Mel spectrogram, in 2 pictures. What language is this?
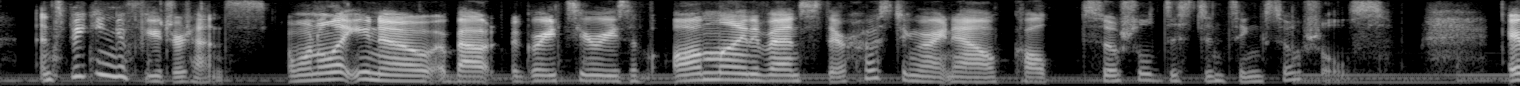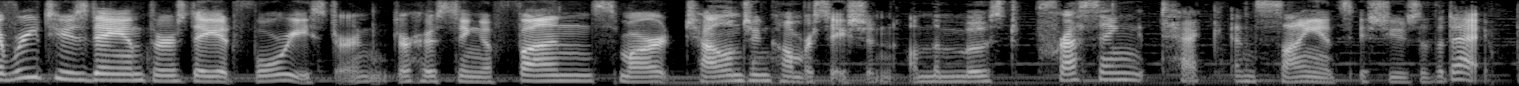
English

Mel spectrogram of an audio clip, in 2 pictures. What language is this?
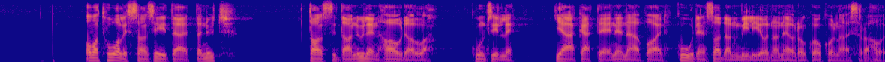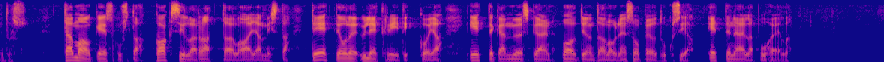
Finnish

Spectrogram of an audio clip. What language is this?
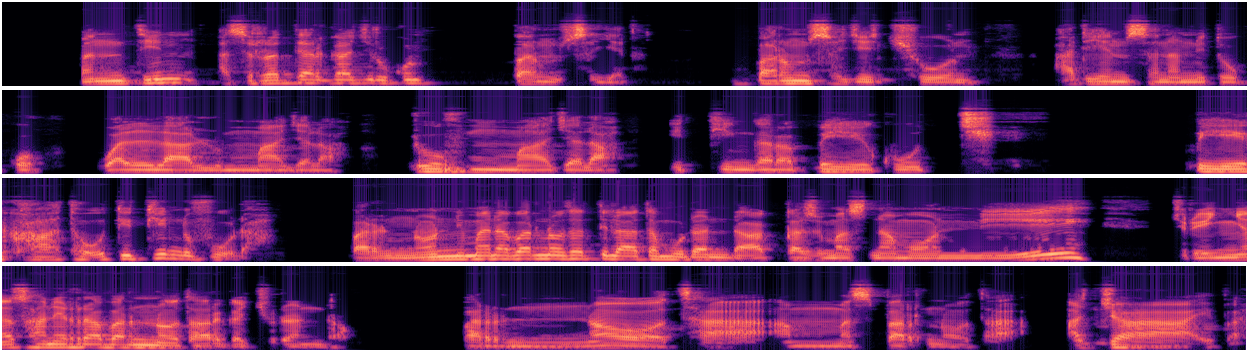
Oromo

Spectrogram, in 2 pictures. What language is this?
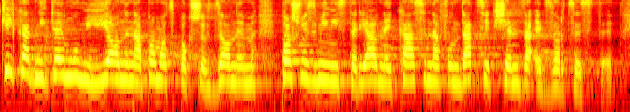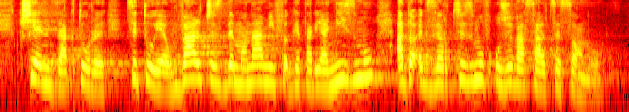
Polish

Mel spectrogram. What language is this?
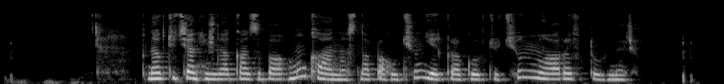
Armenian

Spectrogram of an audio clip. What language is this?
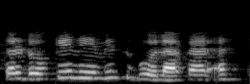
Marathi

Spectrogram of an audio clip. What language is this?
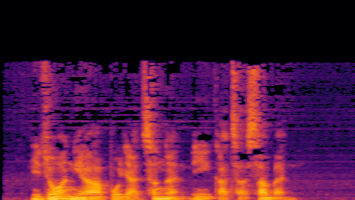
Paiwan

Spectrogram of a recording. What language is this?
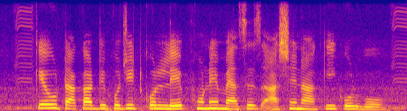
Bangla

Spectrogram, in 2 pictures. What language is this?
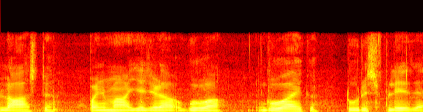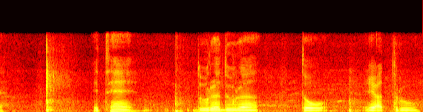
Dogri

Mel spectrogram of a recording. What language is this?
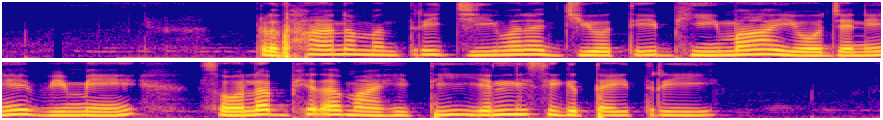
Kannada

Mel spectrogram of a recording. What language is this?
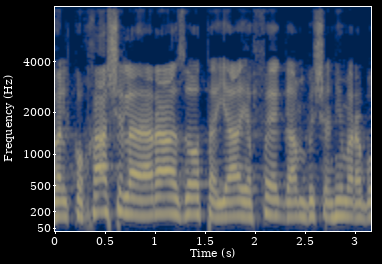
Hebrew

